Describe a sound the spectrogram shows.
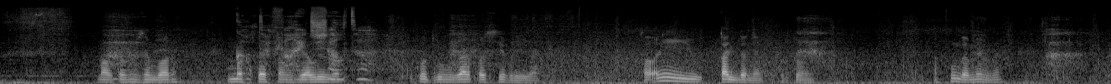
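A young woman speaks to herself in a strained, shivering voice.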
